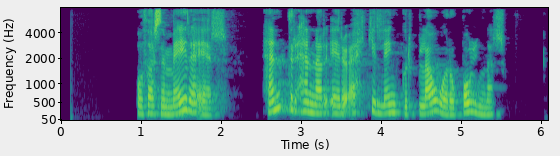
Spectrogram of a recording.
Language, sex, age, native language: Icelandic, female, 30-39, Icelandic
